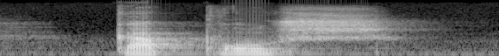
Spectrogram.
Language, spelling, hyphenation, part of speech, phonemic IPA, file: Dutch, kapoeres, ka‧poe‧res, adjective, /ˌkɑˈpu.rəs/, Nl-kapoeres.ogg
- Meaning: 1. broken, damaged, destroyed 2. dead, gone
